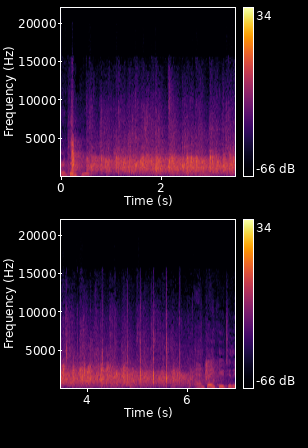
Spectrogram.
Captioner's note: applause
